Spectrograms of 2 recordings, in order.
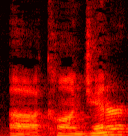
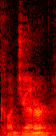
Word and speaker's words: congener: Congener, I believe is the way it's pronounced, Congener.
